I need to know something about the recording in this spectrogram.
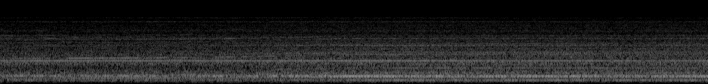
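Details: Mikini 1610L mill spindle, 2 hp AC inverter-duty motor on a Hitachi sensorless vector VFD, sped up toward full: steady even hum with clean high tone, no throb or pulsing; running smoothly.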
